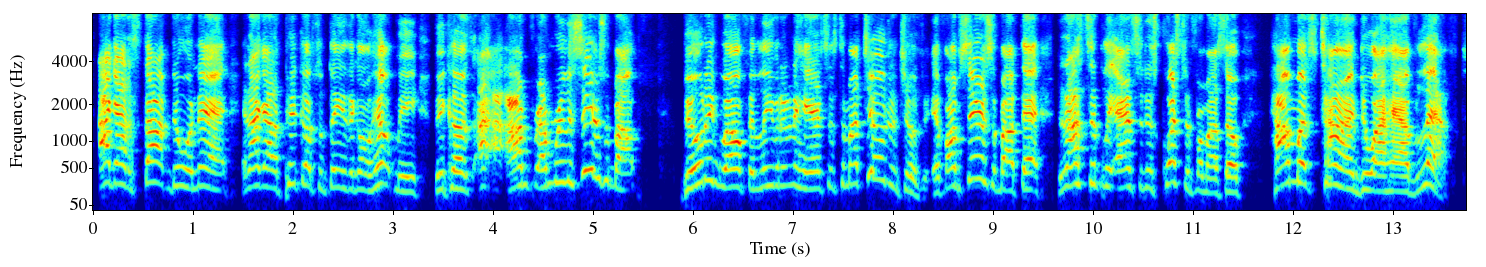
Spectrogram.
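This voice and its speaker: A man's voice: extremely high pitch, animated, a little fast, pushed and bright. A man in his forties hosting a show, giving a preachy motivational talk about money and repeating phrases for emphasis. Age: 40s. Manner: preachy, repeats phrases, talks straight to the audience. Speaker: podcast host.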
